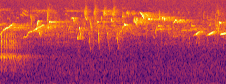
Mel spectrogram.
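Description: Faint birdsong: several small birds giving short, high chirps and whistled notes, some sweeping up in pitch, over a soft background hiss.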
